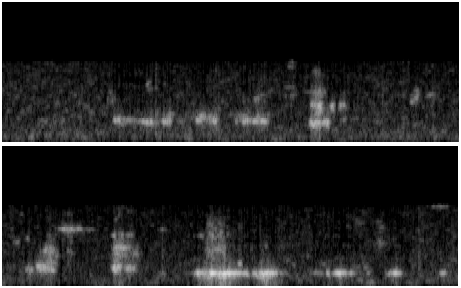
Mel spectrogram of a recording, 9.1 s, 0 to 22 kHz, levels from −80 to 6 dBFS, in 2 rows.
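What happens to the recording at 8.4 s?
Between 8.09 and 8.44 s the speech turns faint and swallowed, dipping by about 13 dB over roughly 150 ms in total. This is speech cut by the noise suppressor: it mistook parts of the speech for steady background noise and turned them down with it.

Around that same moment, the leftover background sinks between the words and rises under them. These are noise suppressor artifacts, from frame-by-frame band gains pulling steady noise down by about 15 dB.

The audio is also band-limited, with nothing above 4 kHz, and it has a rough, somewhat synthetic edge. That character is the iLBC codec, coding each 30 ms frame independently at a low bitrate that fits its 13.33 kbps mode.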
